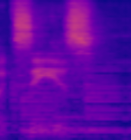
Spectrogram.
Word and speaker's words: XYZ: Exceedes. I'm not even My mind went to Exodia for some reason. I'm actually not joking too. It's It's called XYZ summoning, but they pronounce it exceed summoning.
